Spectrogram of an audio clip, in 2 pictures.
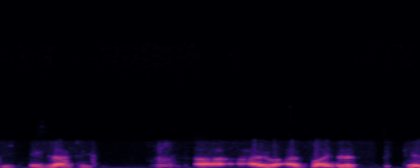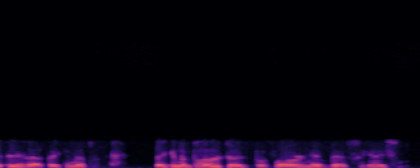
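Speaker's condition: Cerebral palsy; visibly apparent disability

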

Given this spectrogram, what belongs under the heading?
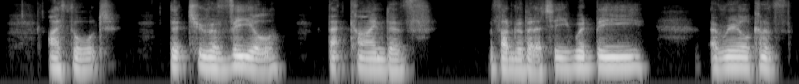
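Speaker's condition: Stammer, interiorised stammer with blocks; lifelong interiorised stammer, identified in adulthood via Francine Bates, British Stammering Association, father also stammered; stammers openly without avoidance or concealment, rides it largely unnoticed, talks publicly on stammering six-monthly; internal blocks not overt repetitions, stammers in speeches, this conversation, worse without regular public talking; prolonged sounds, blocks

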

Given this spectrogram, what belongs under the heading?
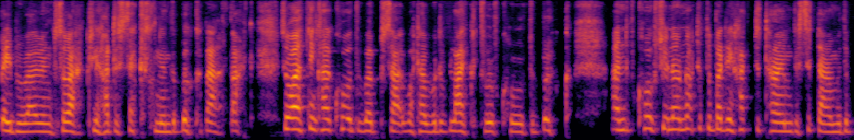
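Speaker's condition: Deafness; relies on lip reading

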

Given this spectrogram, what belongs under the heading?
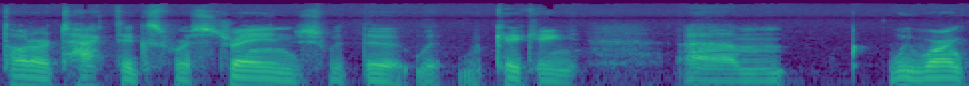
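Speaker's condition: No condition

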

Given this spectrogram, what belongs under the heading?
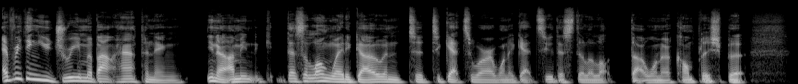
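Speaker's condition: No condition

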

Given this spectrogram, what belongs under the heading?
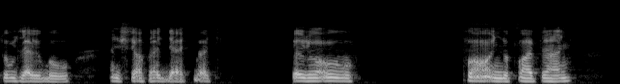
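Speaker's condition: Spinal muscular atrophy type 2; neuromuscular

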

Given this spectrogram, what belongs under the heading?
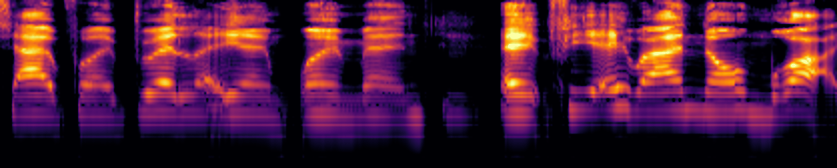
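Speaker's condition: Cerebral palsy; talks differently

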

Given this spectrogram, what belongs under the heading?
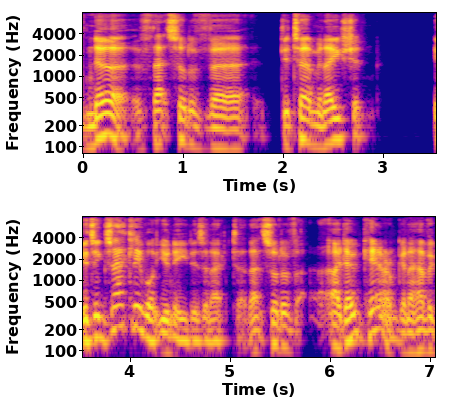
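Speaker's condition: No condition

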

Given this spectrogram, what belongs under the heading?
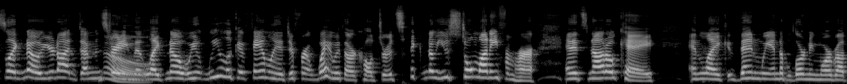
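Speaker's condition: No condition

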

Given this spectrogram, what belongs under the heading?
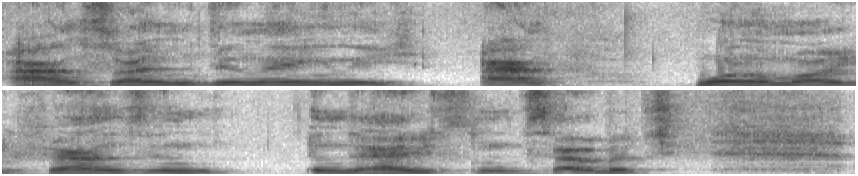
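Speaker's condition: Down syndrome; acting from age eight at Rayfields

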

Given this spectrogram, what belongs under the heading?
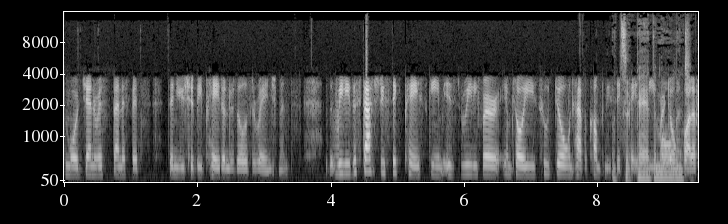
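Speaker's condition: No condition

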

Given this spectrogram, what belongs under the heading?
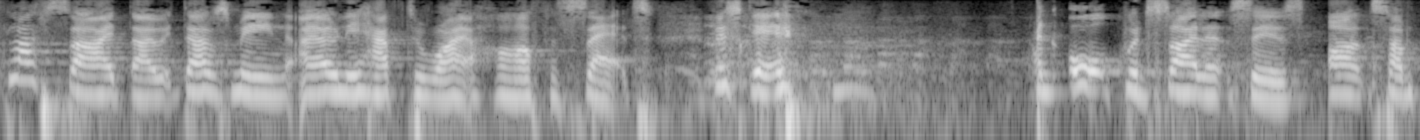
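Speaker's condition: Tourette's syndrome; involuntary vocal tics of repeated words and obscenities, episodes of complete loss of speech control

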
